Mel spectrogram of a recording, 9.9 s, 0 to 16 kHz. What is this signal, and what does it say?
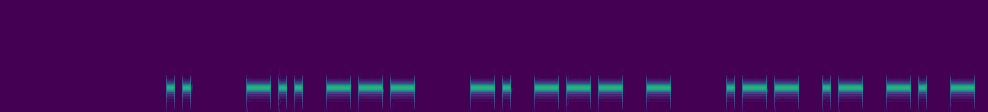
Morse code, heard as a keyed tone, about 17 wpm, 700 Hz. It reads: I DO NOT WANT
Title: Speed-Racing - Sets of 5 Words 15wpm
